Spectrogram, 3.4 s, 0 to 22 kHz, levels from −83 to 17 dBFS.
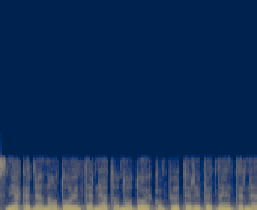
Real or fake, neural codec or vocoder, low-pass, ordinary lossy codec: real; none; 5.4 kHz; Opus, 32 kbps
